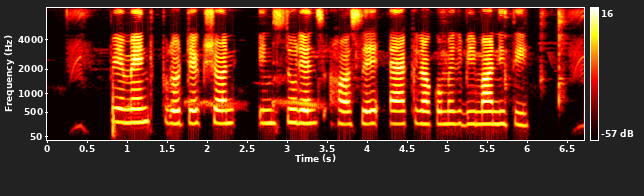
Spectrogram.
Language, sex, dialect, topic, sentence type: Bengali, female, Rajbangshi, banking, statement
